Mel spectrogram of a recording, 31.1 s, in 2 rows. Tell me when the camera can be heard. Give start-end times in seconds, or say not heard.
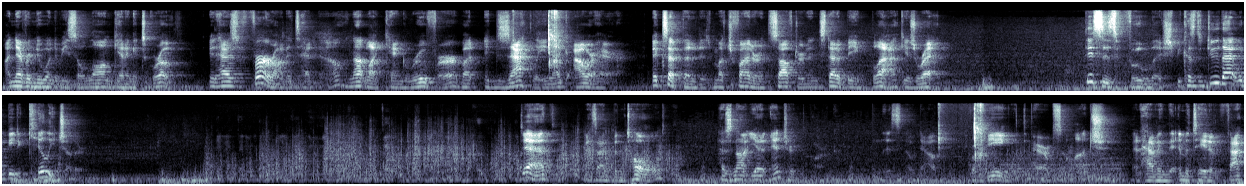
6.3-7.0, 27.2-27.8.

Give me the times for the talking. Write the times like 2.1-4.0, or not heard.
0.0-11.8, 13.5-16.5, 22.0-31.0.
